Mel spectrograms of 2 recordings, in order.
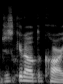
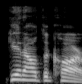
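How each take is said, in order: First: It is said in a calmer tone. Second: It is shouted in an aggressive tone.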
